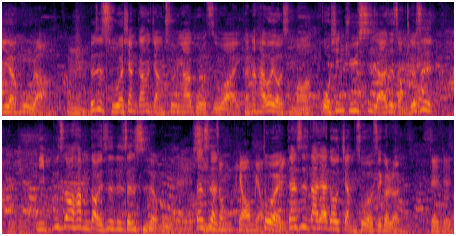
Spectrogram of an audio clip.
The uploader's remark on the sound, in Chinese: 本集白噪音指數：狂風級 5/5。在有可能是耳朵旅行社開播以來最吵的錄音環境中。錄音地點：老樹咖啡。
